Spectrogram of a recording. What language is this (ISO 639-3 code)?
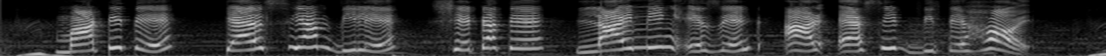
ben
